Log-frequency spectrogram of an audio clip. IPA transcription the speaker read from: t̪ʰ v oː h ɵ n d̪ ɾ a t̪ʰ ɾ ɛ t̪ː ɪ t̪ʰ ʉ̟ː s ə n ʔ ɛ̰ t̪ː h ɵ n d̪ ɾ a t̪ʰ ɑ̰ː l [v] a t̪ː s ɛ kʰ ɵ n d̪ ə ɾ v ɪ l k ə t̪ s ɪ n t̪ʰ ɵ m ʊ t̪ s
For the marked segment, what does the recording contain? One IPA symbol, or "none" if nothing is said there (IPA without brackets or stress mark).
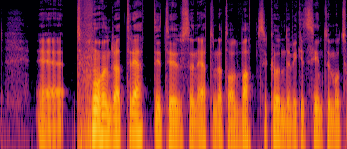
v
